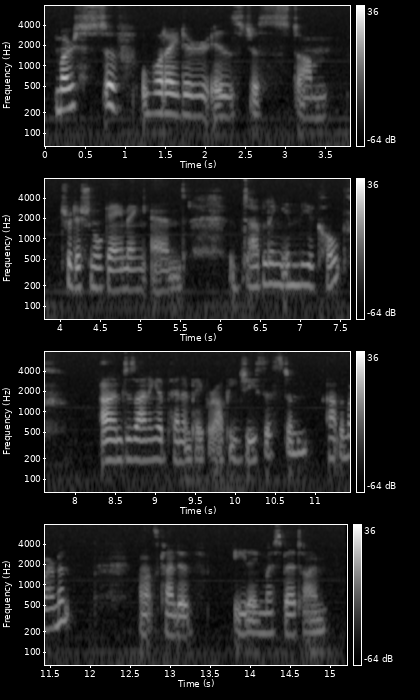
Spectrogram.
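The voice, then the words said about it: Australian accent. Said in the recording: “You could probably tell from the whole accent thing that I'm Australian.”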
